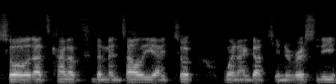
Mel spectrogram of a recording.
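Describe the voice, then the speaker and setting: A man speaks with a slight French Canadian accent. His pitch is medium. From Quebec. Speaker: former university football player. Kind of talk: interview. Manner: halting.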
